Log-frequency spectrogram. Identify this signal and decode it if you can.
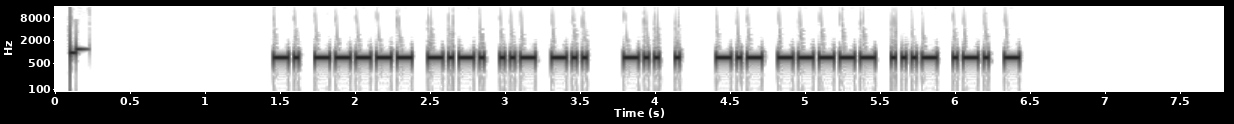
Morse code, heard as a keyed tone, about 36 wpm, 700 Hz. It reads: N0CUD DE K0VRT
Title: USA Callsign DE Callsign - 5 Characters - 35wpm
